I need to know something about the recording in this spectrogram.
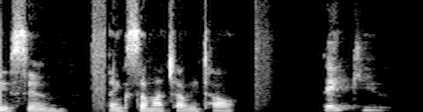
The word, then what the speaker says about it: Avital: Avital is spelt like Avital. It's just not pronounced that way.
